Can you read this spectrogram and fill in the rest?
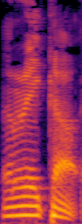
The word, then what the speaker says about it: Rekha: I'm like, Rekha. He's like, Rekha.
